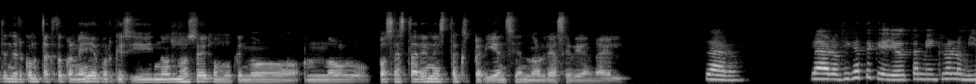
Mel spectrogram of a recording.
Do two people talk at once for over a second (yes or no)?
no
